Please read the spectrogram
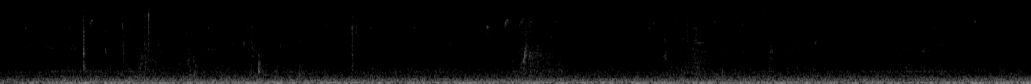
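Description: Open-air ambience on a boat on calm water: a steady low rumble with scattered faint ticks and chirps.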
